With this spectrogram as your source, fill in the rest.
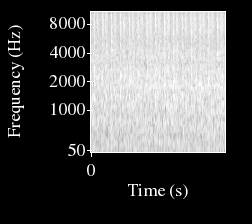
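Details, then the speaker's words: LS-swapped V8, freshly installed, coolant not yet filled: uneven, loping idle with a regular stumble every few firings, one dead cylinder; misfire traced to low compression in that cylinder, not a broken plug or loose plug wire. "Now, in full disclosure, we already fired it up. But it's missing for some reason."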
